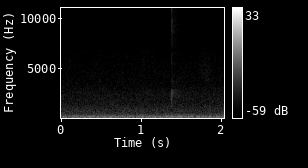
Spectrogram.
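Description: Faint chewing of a mouthful of sandwich over a low, steady hum, with a single faint click about one and a half seconds in.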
